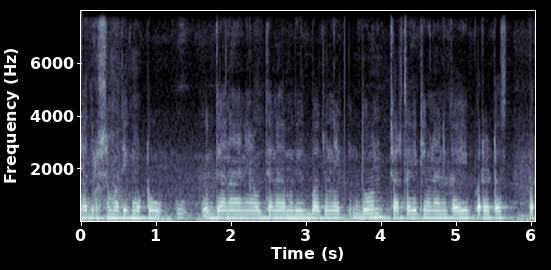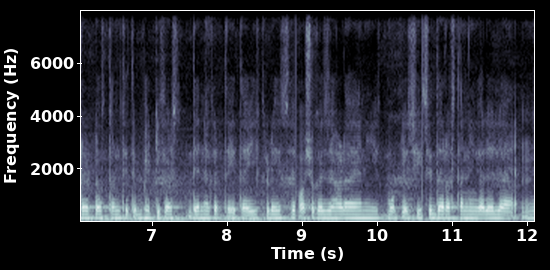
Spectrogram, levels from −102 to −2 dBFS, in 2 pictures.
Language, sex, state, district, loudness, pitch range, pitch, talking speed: Marathi, male, Maharashtra, Chandrapur, -20 LUFS, 135-145 Hz, 140 Hz, 195 wpm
